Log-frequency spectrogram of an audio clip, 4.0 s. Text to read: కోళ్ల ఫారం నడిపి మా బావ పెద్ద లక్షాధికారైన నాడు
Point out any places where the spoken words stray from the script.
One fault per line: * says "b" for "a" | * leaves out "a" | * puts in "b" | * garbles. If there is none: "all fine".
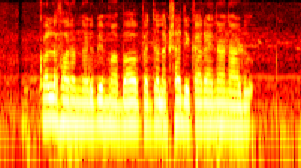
all fine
